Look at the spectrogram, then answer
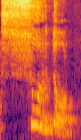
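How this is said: The first sound is a strong s sound.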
